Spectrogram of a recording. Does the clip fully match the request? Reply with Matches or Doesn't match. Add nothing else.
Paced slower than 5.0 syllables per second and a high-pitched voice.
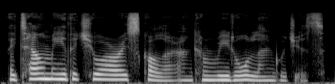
Doesn't match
